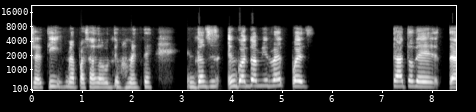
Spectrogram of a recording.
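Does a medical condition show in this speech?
Yes: cerebral palsy.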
